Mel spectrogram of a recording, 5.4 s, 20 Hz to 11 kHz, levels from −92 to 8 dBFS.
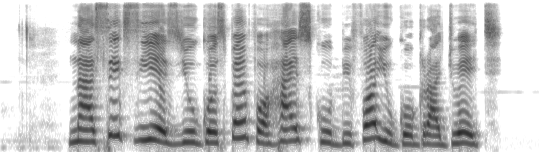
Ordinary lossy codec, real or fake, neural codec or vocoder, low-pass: none; real; none; 9.9 kHz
